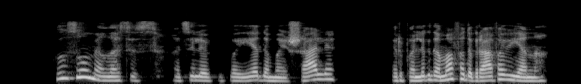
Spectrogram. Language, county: Lithuanian, Kaunas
